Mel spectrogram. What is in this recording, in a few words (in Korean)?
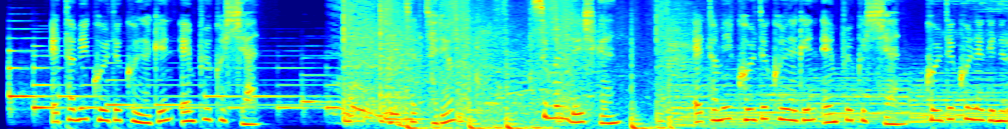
광고 차분한 목소리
